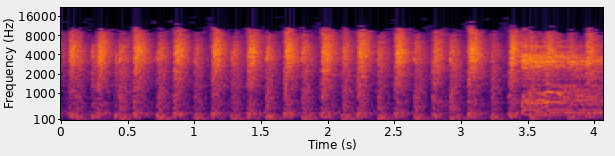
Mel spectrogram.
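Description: Punk rock band demo recording: a drum kit opening a song with fast, even hits on snare and bass drum, about seven a second. The rest of the band comes in about three and a half seconds in.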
